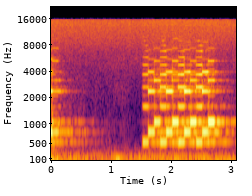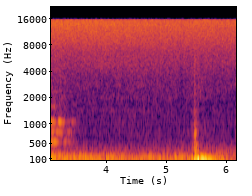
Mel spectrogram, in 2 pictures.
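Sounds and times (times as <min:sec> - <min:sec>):
phone ringtone chiming in bright electronic tones: 0:00.0 - 0:00.4, 0:01.6 - 0:03.2
low hum: 0:00.0 - 0:06.1.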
